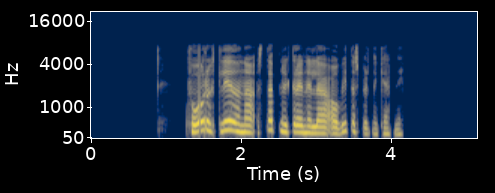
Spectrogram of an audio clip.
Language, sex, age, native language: Icelandic, female, 30-39, Icelandic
